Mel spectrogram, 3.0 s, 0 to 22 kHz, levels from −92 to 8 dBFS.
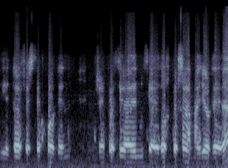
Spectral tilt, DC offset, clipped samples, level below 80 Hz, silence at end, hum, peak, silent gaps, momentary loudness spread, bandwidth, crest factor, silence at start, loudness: -2 dB/octave; under 0.1%; under 0.1%; -60 dBFS; 0 s; none; -18 dBFS; none; 8 LU; 16.5 kHz; 10 dB; 0 s; -27 LUFS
